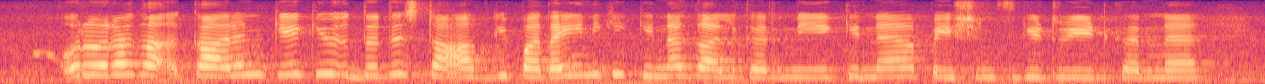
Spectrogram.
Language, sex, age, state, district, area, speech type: Dogri, female, 18-30, Jammu and Kashmir, Jammu, rural, spontaneous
